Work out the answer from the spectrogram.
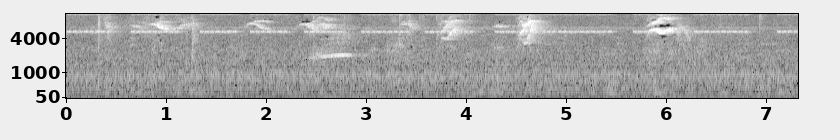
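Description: Short, sharp bird chirps, about six of them and spread out, the loudest two coming near the end, over a steady, high, pulsing insect buzz.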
